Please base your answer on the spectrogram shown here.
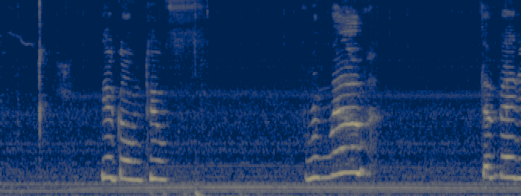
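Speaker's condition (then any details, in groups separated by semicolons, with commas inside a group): Cerebral palsy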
